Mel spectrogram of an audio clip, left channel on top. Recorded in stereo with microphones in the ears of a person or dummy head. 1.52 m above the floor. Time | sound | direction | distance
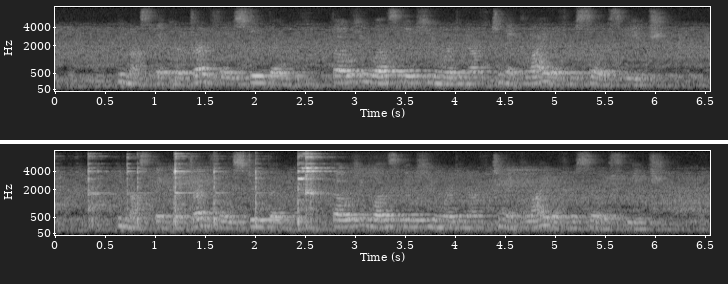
0.6 | a woman speaking | 75° right (ahead or behind) | 1.3 m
